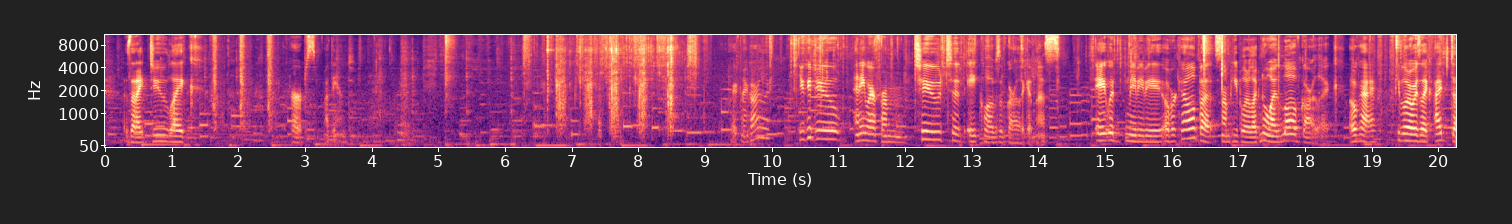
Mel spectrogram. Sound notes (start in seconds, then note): 4.5 gentle music; 4.5 pepper mill grinding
